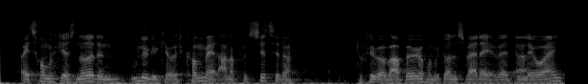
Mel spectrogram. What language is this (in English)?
Danish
